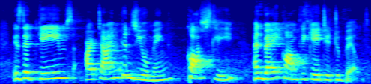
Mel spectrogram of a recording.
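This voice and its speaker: Against audible room echo, a woman speaks in a high pitch with lively intonation. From Pakistan. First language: Pashto. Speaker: tech startup founder. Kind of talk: keynote speech. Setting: stage with audience. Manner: energetic, confident.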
